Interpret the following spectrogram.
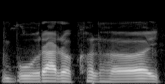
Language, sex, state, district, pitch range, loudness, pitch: Magahi, male, Jharkhand, Palamu, 130-140 Hz, -17 LUFS, 135 Hz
